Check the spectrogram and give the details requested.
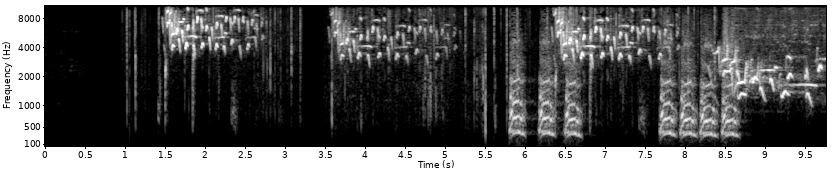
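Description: Rapid, high bird-like chirps and trills. From about six seconds in they are joined by louder, lower chattering calls repeated in quick runs. Near the end, mid-pitched chirps follow.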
